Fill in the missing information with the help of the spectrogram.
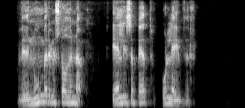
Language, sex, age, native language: Icelandic, male, 20-29, Icelandic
